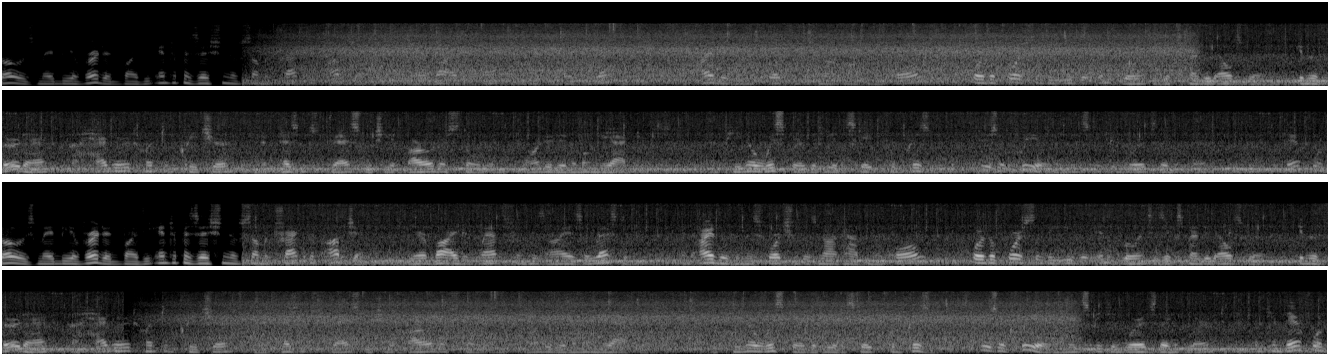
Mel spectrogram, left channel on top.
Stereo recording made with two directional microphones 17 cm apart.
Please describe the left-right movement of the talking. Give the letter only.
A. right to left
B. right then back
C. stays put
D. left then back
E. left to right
D.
